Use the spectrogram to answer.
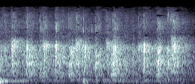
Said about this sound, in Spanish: Porque no un aplauso fuerte al Señor? Porque eso hace un pueblo bendecido, hermano.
